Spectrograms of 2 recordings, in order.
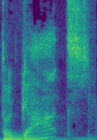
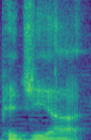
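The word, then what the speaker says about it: Peugeot: I think it's pronounced Pagot. P-E-U-G-E-O-T. I feel like we saw that in GTA, but I'm not sure. Yeah. I called it like Pidgeot, but I know it's not that.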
